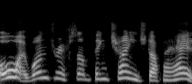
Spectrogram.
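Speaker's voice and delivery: high, grating, annoying, nagging fairy voice. Retelling a chatty game companion's comments: imitating annoying fairy voice. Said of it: "has that annoying fucking fairy voice".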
